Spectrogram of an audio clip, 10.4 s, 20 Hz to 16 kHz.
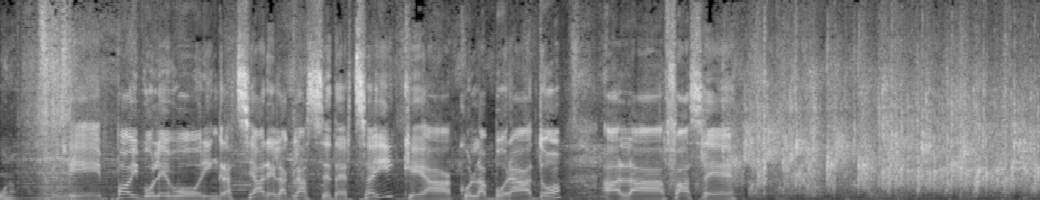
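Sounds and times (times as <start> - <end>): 
speech: 0.0 - 7.7
applause at a school event: 7.1 - 10.3.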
